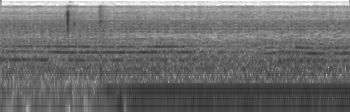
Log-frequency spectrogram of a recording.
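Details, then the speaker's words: Two-tub washing machine that only hummed and would not spin, caused by a swollen capacitor; after the fix the wash motor kicks in within half a second and settles into a steady, clean low hum, running normally. "Kita coba pencucinya ya. Ya, sudah nyala ya. Sudah nyala."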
